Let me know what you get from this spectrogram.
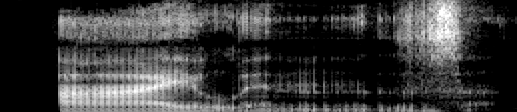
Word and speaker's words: islands: Notice that the S is silent. So we say islands. There's no S sound.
